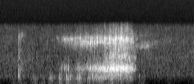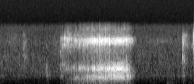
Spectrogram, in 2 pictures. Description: so lazy he just slept on the floor.the bed is right beside him!!! listen to him snore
